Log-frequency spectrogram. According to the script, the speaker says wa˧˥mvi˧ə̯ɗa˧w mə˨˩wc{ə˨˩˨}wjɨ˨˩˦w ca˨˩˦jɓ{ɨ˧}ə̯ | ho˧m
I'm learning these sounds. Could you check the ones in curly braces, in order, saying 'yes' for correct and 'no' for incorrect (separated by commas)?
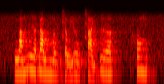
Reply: yes, yes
